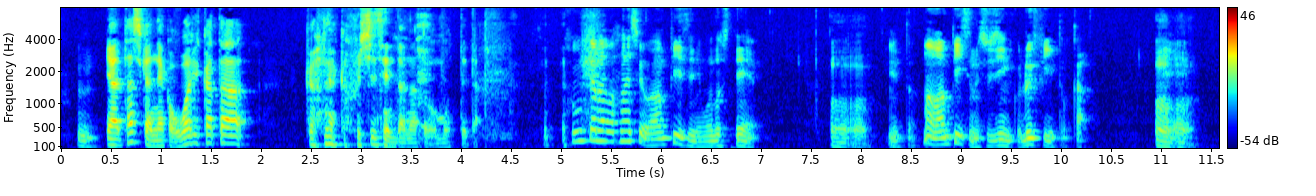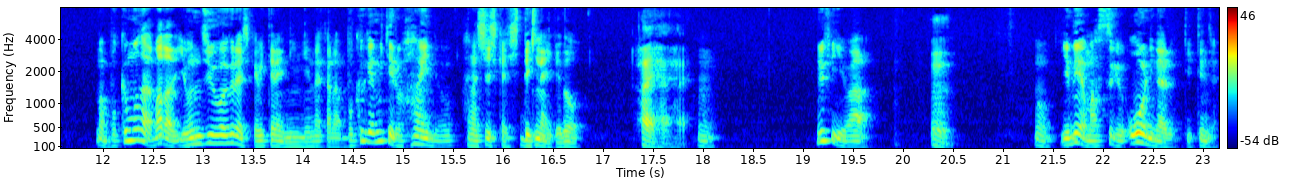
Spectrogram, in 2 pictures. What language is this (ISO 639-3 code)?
jpn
